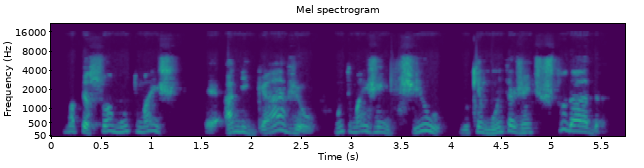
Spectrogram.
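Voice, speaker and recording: A man speaks high for a man, with lively intonation. His pace is fairly slow. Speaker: spiritist lecturer. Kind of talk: lecture. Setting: spiritist centre. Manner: serious.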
